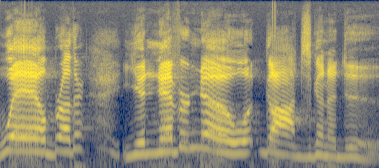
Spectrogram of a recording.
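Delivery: smug, pious, slow, put-on sanctimonious voice. Imitating what certain people tell you, in a put-on religious voice. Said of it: "I'm going to do it in my religious voice".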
